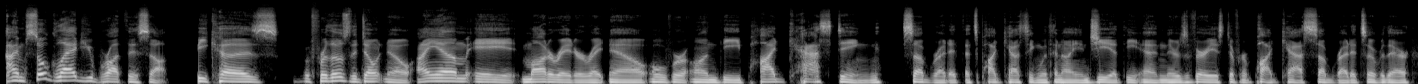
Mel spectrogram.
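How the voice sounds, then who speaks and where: A man's voice: on the low side, moderate pace, hardly any pauses, dry recording, studio quality. A man chatting casually as co-host of a live podcast.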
